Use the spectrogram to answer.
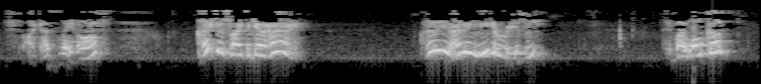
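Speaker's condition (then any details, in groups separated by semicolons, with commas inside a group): Tracheotomy; tracheotomy for 4 years, 8 surgeries; tracheotomy still in place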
